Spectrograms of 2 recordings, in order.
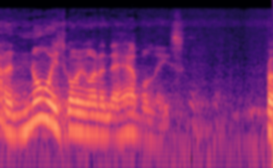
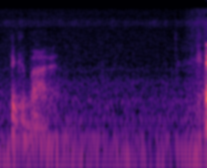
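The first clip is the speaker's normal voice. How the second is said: hushed whisper, slow; soft whispered challenge; 7 semitones lower, 30 dB quieter, much slower than usual. Real, not acted. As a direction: breathe it so they lean in. Whispered aside after key line.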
